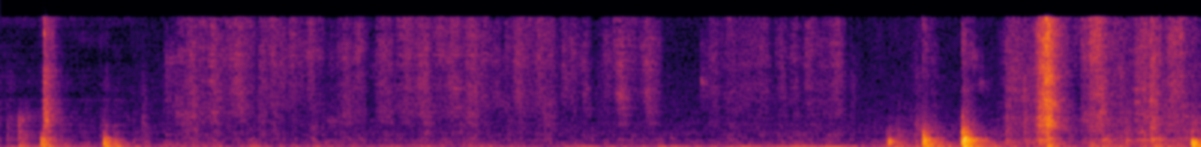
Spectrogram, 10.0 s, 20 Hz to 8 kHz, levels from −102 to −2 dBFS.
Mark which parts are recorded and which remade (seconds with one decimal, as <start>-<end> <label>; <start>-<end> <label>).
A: 0.0-1.1 remade; 1.1-10.0 recorded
